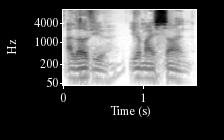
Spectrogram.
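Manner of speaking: God speaking to his son, low and tender; God's tender voice. Retold or imitated. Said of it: "He said".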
